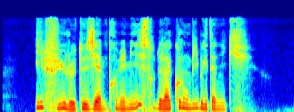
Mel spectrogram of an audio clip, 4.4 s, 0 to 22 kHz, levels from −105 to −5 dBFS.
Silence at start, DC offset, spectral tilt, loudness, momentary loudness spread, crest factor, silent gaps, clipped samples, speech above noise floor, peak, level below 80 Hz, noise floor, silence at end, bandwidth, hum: 0.55 s; under 0.1%; -5.5 dB/octave; -23 LUFS; 10 LU; 18 dB; none; under 0.1%; 49 dB; -6 dBFS; -52 dBFS; -72 dBFS; 0.7 s; 11.5 kHz; none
